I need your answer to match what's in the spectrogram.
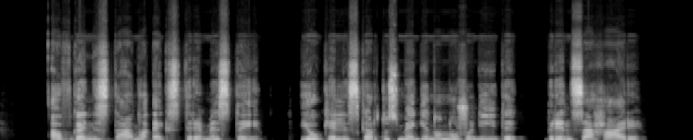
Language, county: Lithuanian, Utena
